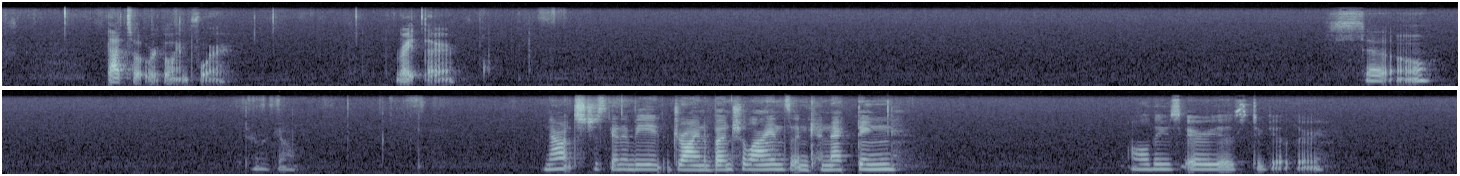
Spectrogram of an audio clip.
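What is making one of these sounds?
A young woman speaks calmly, close to the microphone, in short bursts with pauses.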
